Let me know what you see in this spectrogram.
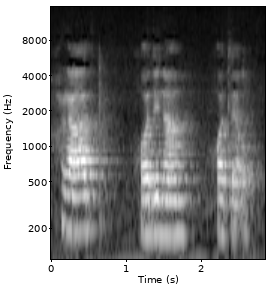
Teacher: the H sound in German and Czech and English is the voiceless glottal fricative. So the air goes out of the mouth and there is almost no obstruction.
